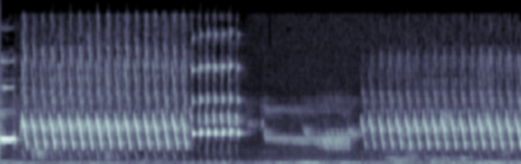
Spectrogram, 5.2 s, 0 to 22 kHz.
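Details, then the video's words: Canary song used as training material (masteran) for other birds: long rapid rattling trills, a brief pause with a sliding tone, then the trill resumes. "Kicau Burung Kenari 179 II LUAR BIASA GACOR PANJANG Cocok untuk Masteran"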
